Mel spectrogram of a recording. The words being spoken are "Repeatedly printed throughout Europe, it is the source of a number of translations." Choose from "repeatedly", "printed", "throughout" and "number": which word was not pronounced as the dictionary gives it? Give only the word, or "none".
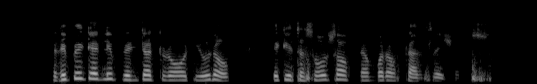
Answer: throughout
